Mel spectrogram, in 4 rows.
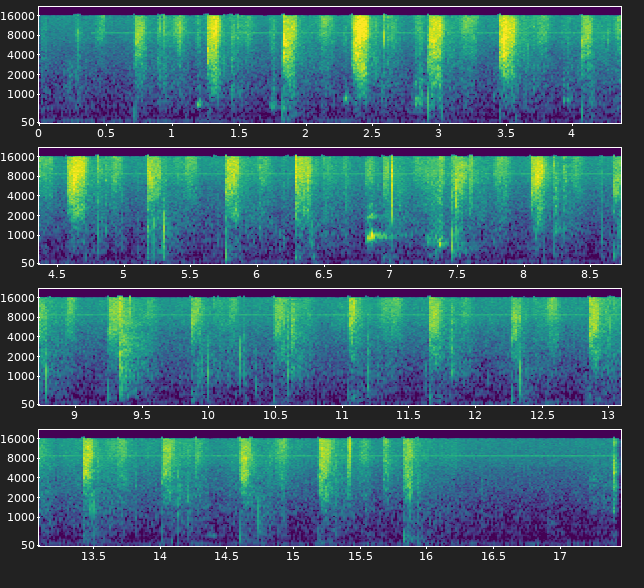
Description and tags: old man walking
Me walking like an old man in the hallway of a big school building with my shoes rasping on the floor. OKM binaurals, preamp unto Marantz PMD671.
floor, man, old, rasping, walking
